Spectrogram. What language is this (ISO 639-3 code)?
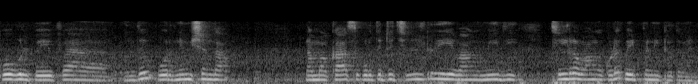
tam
